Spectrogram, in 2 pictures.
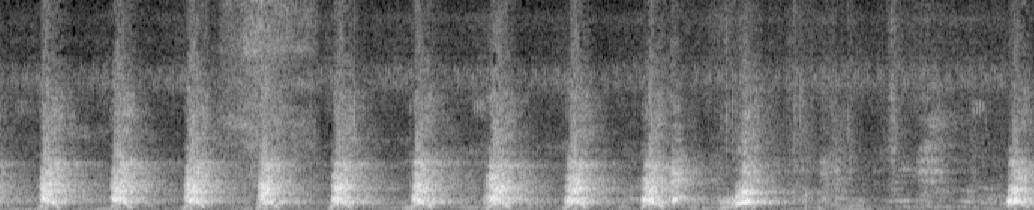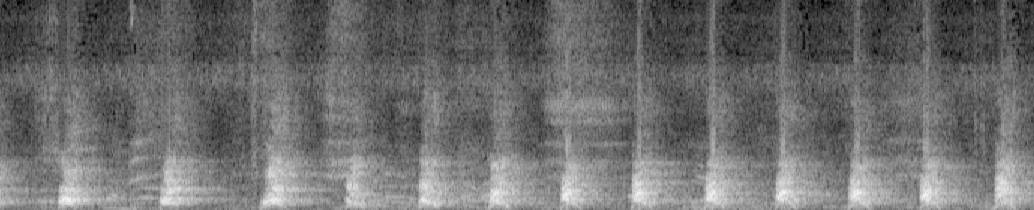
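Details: Street dogs barking at a Labrador: loud, rapid barks repeated more than once per second with a brief lull near the middle, then a steady run of sharp barks resumes to the end.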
